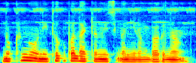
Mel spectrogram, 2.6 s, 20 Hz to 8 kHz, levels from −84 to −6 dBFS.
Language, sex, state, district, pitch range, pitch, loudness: Garo, male, Meghalaya, South Garo Hills, 100-120 Hz, 110 Hz, -14 LUFS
